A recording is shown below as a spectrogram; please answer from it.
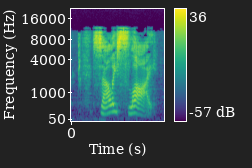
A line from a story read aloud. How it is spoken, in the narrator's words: snapped Jenny Wren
